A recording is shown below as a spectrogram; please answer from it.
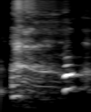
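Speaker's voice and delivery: high, squeaky little laugh; a giddy squeal of a laugh. Real, not acted. Laughs wanting to hug Bible.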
